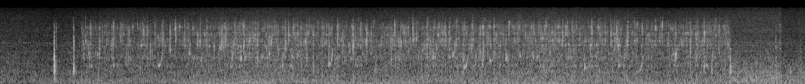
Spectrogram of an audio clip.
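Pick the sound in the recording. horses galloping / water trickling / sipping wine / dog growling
water trickling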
